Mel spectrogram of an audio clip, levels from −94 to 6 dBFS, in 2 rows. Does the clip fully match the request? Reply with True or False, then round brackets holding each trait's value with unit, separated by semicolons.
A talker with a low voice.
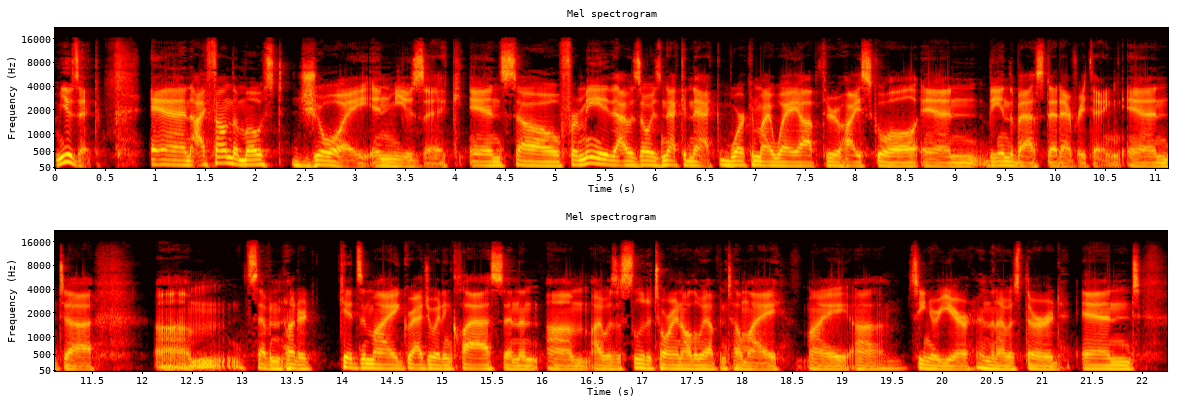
True (100 Hz)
